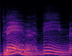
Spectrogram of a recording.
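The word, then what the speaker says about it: Beme: Une que j'ai trouvée très, très intéressante, c'est celle-ci, s'appelle Beam. Beam. Ça se prononce Beam, c'est B-E-M-E.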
